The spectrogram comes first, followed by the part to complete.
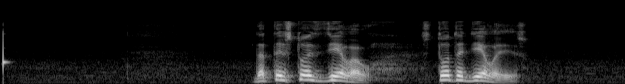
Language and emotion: Russian, angry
